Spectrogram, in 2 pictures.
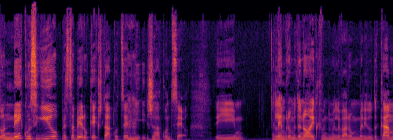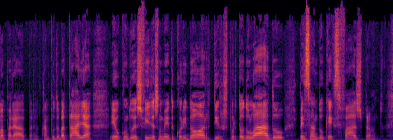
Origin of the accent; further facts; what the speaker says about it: Bosnia & Herzegovina; born there; also born or lived in Serbia; eu nasci na Bósnia, vivi na Sérvia e depois fui para Sarajevo viver com uma um croata que vivia em Sarajevo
